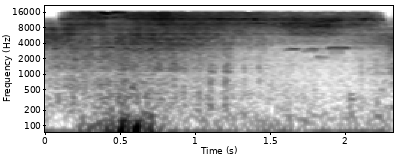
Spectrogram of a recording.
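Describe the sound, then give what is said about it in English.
A steady, breathy hiss of a cobra, loud, holding for a couple of seconds with no voices. “The cobra woke up.”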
